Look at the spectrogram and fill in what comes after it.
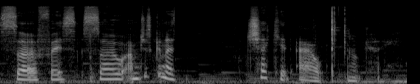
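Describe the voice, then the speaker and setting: Over clear background music, a woman speaks at a very slow pace in a dry sound with no echo. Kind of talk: casual tutorial vlog chat. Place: car. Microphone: phone near.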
